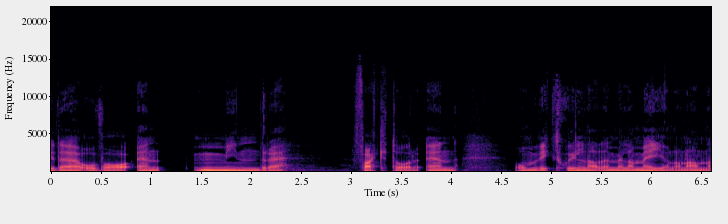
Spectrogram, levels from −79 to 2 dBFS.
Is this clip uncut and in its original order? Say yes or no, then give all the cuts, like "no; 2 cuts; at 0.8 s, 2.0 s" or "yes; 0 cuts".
yes; 0 cuts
